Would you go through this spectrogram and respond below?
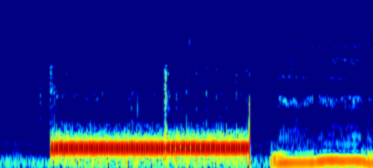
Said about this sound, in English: Let's see if we could bring him back for the last couple of minutes. Let's see if the millennial answers his phone.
